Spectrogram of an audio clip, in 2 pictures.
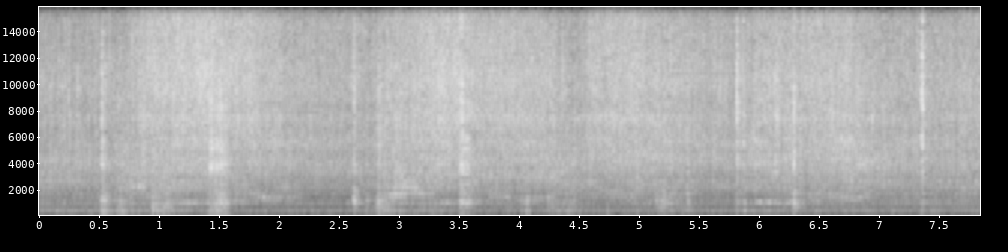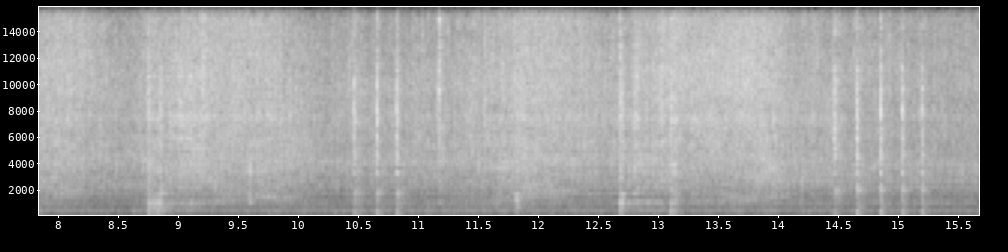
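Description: Ginger-garlic paste with cinnamon, cardamom, black pepper and cloves fries in a pan with a steady sizzle, while a utensil scrapes and stirs in repeated close, sharp strokes throughout.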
